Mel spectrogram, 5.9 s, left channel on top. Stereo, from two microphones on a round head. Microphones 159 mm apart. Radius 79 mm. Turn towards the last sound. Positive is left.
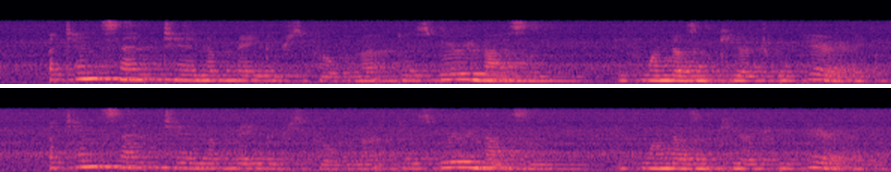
turn(degrees=45)  # may be behind; listen again after turning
